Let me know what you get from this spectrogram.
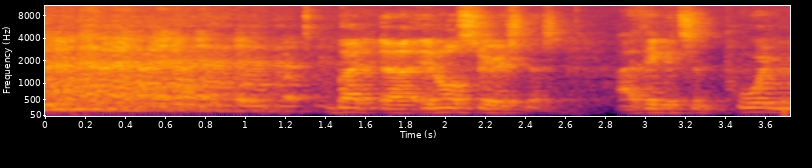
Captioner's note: laugh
